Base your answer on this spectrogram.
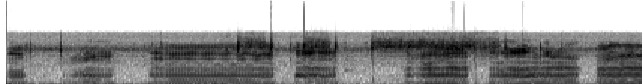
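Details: A female dog being played with makes a run of playful grumbling, moaning noises, each burst about a second long with wavering, rising and falling pitch, separated by short pauses, almost talking-like.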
